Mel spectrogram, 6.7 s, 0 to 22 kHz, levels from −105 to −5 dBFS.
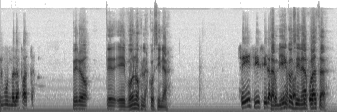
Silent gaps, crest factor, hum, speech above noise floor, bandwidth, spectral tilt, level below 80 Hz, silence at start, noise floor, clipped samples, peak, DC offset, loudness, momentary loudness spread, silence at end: none; 18 dB; 50 Hz at -45 dBFS; 28 dB; 16.5 kHz; -4.5 dB/octave; -46 dBFS; 0 s; -45 dBFS; under 0.1%; 0 dBFS; under 0.1%; -17 LUFS; 11 LU; 0.2 s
